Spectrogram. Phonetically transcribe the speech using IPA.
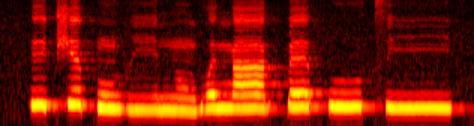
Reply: ɪ˦t͡ʃɛ˦pũ˨ viː˨nũ˨ ɡʷɛ˦ŋaː˦ k͡pɛ˦fuː˦t͡siː˦

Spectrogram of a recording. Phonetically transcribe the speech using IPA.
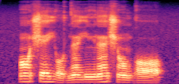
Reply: ɔ̃˧ʃe˧ jo˨dɛ̃˧jĩ˧ ɾɛ̃˧ʃɔ̃˨ ɡɔ˨

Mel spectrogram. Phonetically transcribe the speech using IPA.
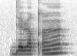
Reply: ɡɛɭɐqʼɐ̃

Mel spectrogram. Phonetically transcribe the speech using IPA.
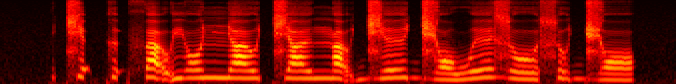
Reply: t͡ɕɛ˦ʔkɪ˦ʔθa̰˦˨ʊ̯jɔ˦ ɲa˦ʊ̯t͡ɕa˦ɪ̯ŋa̰˦˨ʊ̯ d͡ʑe˦ɪ̯d͡ʑɔ˨ we˦zo˨ʊ̯ sʰṵ˦˨d͡ʑɔ˨

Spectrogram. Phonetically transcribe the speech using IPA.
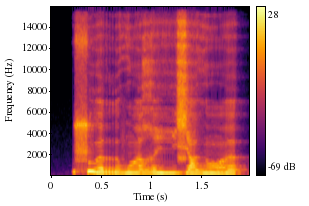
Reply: ʂuɐ̯rʊvɔ̃ɐ̯ ʁiːɕɑ ðɔ̃ɐ̯

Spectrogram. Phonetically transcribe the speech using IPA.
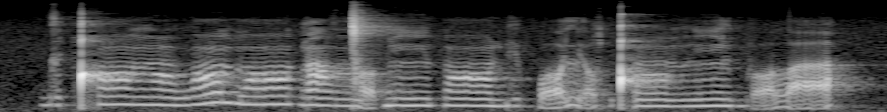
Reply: ɡɘǃʰɔ̃ːŋõːwɔ̃ː bɔ̃ː ɠãlˠŋ͡ǀɔ̰ɠĩː pɔ̃ːbʲɔpɔ̰ lʲo̰lˠǃʼõːŋĩːlʲbɔ̰ lˠa̰

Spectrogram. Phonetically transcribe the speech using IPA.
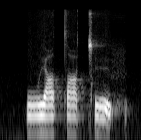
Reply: wʏ tˤʏǀʏf

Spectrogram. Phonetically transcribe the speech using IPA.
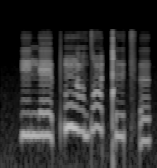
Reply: ẽ˧ŋɛ˩˧˩ pʼõː˥˧ dˤø˥˧ ǃɨ˧t͡sʼə˧

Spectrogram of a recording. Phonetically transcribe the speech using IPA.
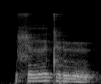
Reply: ɬɘːtʏ ɾʏː

